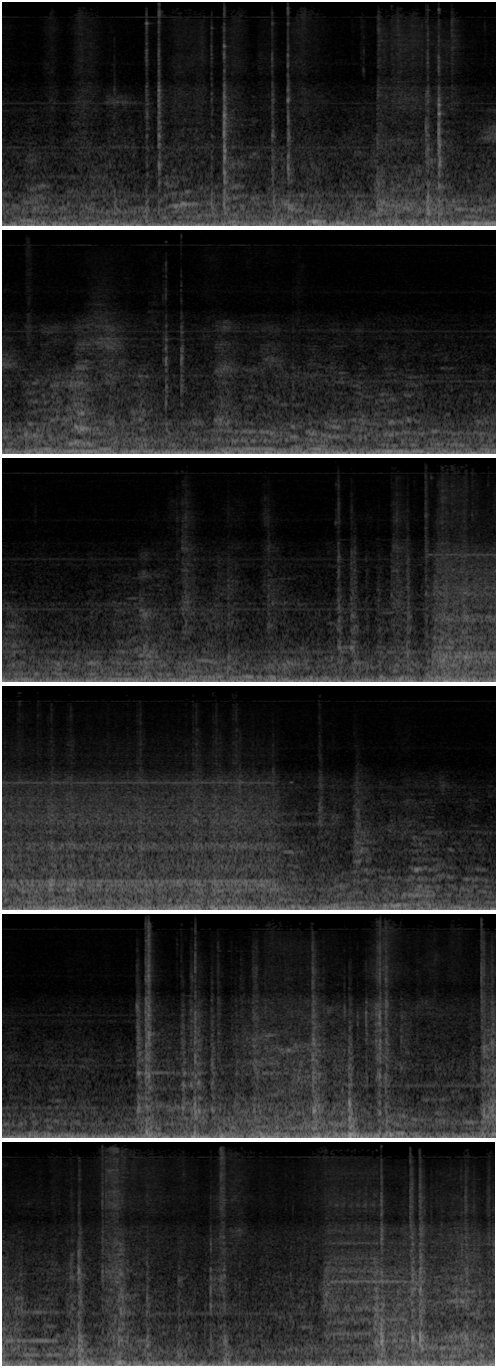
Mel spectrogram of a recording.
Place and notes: bankautomat, kontoauszugdrucker und kundenbetrieb, morgens
soundmap nrw:
social ambiences/ listen to the people - in & outdoor nearfield recording
siebenmorgen, sparkasse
